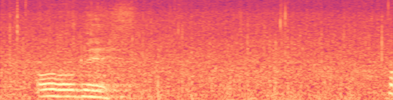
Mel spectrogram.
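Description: Steady rain falls continuously in Honkai Star Rail, a soft even hiss throughout, with a brief voice near the start.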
